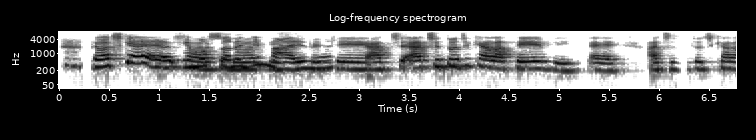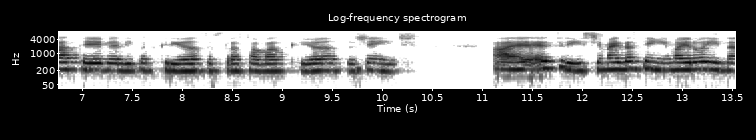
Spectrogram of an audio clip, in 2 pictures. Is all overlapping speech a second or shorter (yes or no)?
no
